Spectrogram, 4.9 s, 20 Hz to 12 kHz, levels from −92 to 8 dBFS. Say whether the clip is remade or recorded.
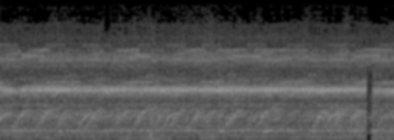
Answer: recorded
